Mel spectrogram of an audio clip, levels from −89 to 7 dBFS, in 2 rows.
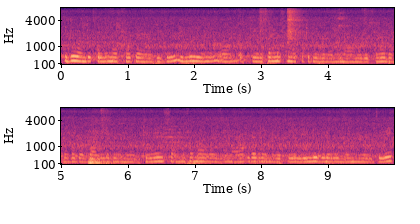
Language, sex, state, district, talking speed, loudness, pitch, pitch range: Kannada, female, Karnataka, Bijapur, 130 wpm, -17 LUFS, 200 Hz, 185-215 Hz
